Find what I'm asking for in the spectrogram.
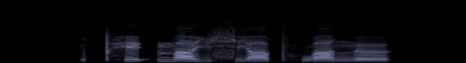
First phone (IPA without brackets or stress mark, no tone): pʰ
